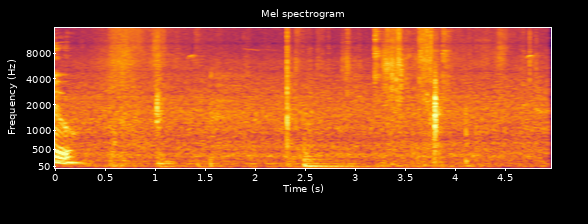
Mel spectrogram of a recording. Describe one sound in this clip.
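Paper cards rustle and tap on a table.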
